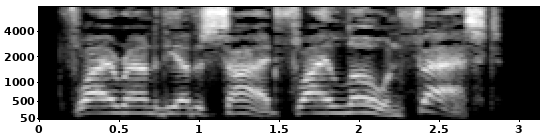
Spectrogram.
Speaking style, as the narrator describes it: Carlos shouted

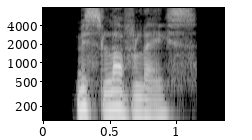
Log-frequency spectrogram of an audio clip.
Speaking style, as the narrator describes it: he said in a low voice

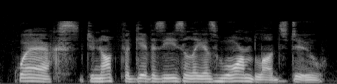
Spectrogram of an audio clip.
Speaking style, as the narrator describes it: Galaglass said gruffly

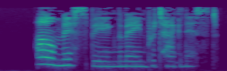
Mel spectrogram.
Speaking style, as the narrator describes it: she said wistfully

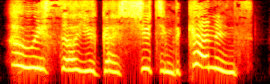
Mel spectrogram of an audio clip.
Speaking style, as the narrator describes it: Heiwan squealed

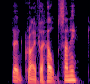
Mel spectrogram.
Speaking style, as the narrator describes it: Klaus said

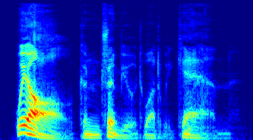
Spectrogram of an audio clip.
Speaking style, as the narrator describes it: Nigel said in a very condescending tone

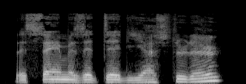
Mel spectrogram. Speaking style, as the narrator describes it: said, yawning

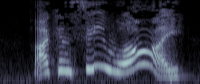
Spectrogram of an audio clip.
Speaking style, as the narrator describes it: exclaimed Joffy

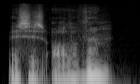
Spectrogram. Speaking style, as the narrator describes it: Dalen whispered to Sane

